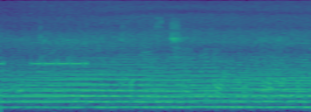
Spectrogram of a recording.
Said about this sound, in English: Here, to avoid the risk of trespassing, Walk puts a drone up in the air to get a look at the Ed White mine, a giant surface mine once owned by Alpha.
